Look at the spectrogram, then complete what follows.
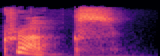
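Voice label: "crux", British English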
